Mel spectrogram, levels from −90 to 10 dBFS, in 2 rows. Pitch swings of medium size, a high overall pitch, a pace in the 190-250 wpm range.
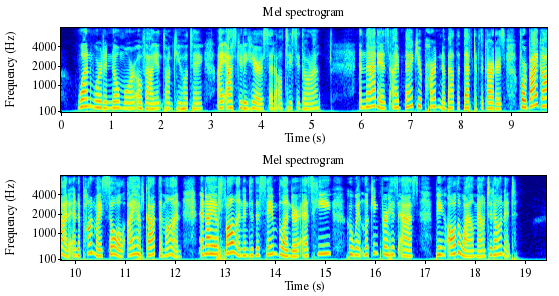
Yes: average, 4.9 semitones; high, 225 Hz; fast, 205 wpm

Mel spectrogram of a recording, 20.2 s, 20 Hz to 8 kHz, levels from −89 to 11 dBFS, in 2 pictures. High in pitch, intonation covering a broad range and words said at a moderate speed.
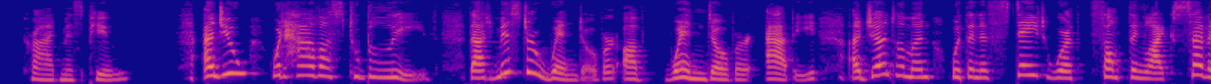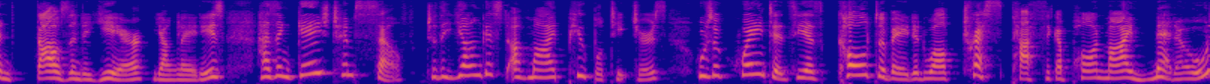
Yes: very high, 250 Hz; wide, 7.2 semitones; average, 150 wpm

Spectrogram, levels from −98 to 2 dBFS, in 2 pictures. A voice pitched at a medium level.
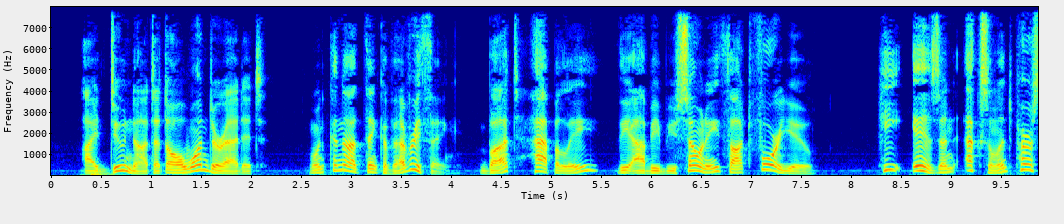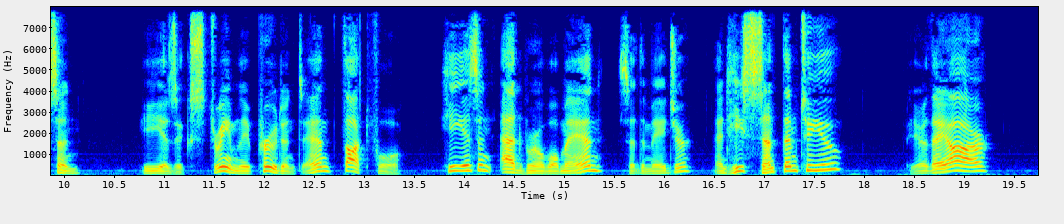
Yes: medium, 150 Hz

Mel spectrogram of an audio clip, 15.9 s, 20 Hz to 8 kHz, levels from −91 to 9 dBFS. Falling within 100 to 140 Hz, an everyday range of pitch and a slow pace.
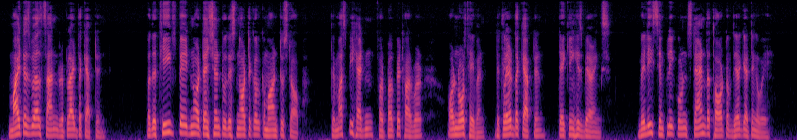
No: low, 135 Hz; average, 4.0 semitones; average, 170 wpm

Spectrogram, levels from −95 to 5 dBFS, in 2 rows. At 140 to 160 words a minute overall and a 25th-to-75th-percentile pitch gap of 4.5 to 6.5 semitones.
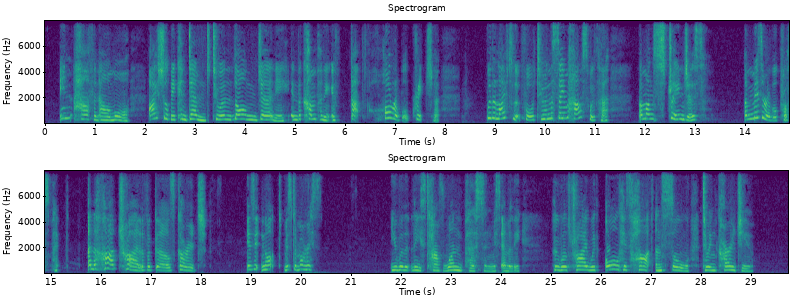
Yes: average, 145 wpm; average, 4.8 semitones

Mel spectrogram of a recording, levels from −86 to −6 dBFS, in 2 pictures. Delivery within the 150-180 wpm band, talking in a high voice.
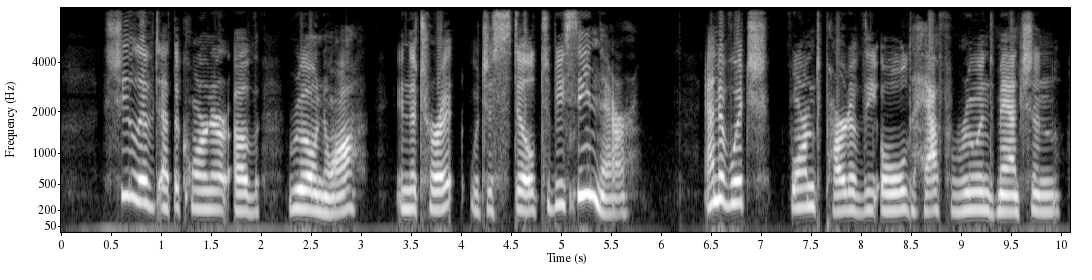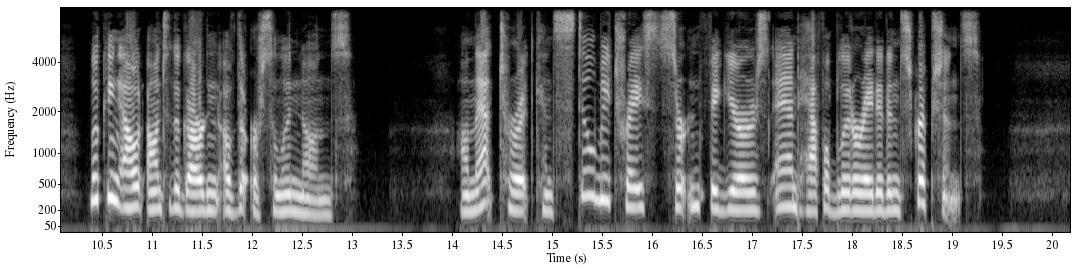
Yes: average, 155 wpm; high, 200 Hz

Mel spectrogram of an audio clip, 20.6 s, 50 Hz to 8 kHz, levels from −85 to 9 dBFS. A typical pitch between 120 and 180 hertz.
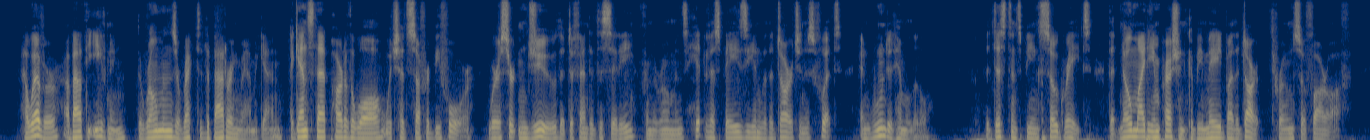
No: low, 110 Hz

